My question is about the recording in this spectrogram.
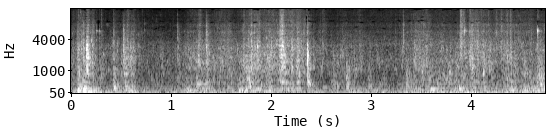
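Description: A few knocks and clatters as lobsters and gear are handled in a fiberglass hatch on a small boat, over steady wind and water noise.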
